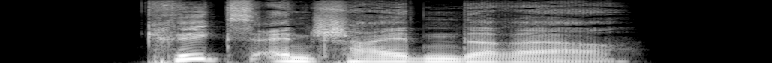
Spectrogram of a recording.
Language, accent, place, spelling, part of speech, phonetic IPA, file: German, Germany, Berlin, kriegsentscheidenderer, adjective, [ˈkʁiːksɛntˌʃaɪ̯dəndəʁɐ], De-kriegsentscheidenderer.ogg
- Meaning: inflection of kriegsentscheidend: 1. strong/mixed nominative masculine singular comparative degree 2. strong genitive/dative feminine singular comparative degree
